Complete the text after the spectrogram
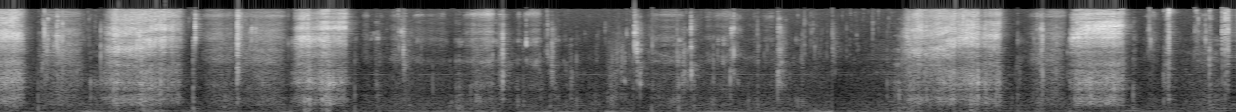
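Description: A man slurps noodles loudly, close up.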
